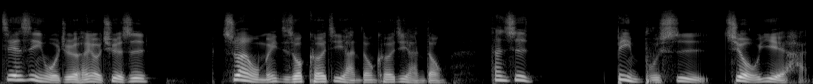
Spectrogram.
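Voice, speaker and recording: A man with a medium pitch and a dark, mellow tone swings his pitch very widely, leaving long, frequent pauses. The recording is very clean with a silent background and a dry, close sound with no echo. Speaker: podcast co-host. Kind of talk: casual chat. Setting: motel room.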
